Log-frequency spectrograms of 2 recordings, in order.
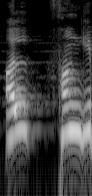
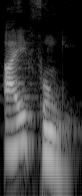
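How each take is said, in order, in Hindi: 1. पहला शब्द 'al' की तरह कहा जाता है। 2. पहला शब्द 'ai' की तरह कहा जाता है। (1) "इसे अल फंगी प्रोनाउंस करते हैं" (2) "मगर असल में इसे आई कहते हैं"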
